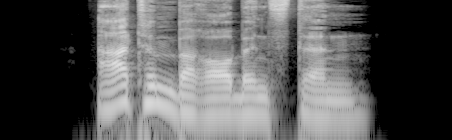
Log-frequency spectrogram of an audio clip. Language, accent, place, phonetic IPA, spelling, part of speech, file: German, Germany, Berlin, [ˈaːtəmbəˌʁaʊ̯bn̩t͡stən], atemberaubendsten, adjective, De-atemberaubendsten.ogg
- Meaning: 1. superlative degree of atemberaubend 2. inflection of atemberaubend: strong genitive masculine/neuter singular superlative degree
